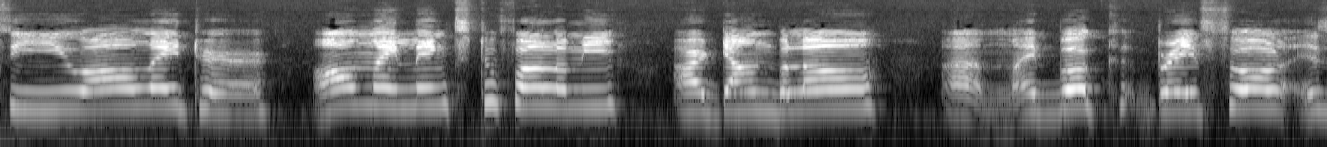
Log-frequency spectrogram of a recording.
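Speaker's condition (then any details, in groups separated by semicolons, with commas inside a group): Cerebral palsy; spasticity, tight muscles such as hamstrings; botox spasticity injections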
